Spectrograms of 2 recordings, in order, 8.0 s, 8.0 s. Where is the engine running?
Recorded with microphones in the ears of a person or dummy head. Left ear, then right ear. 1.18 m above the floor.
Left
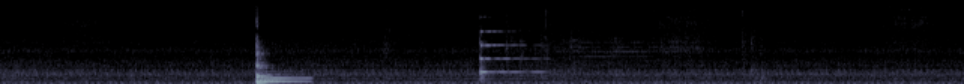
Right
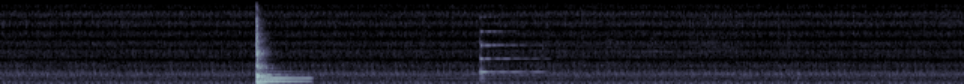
80° right.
